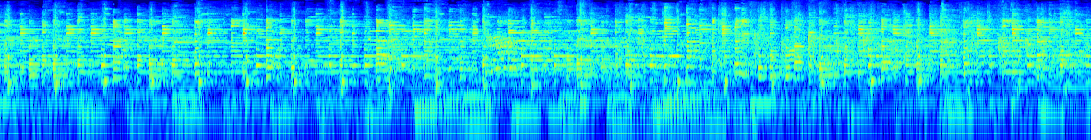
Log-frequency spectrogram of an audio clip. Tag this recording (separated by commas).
Music, Bluegrass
